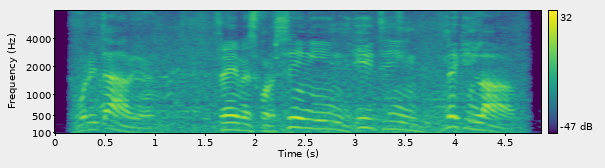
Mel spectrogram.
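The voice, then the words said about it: Very bad put-on Italian accent. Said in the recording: “his Italian accent was so god-awful”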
